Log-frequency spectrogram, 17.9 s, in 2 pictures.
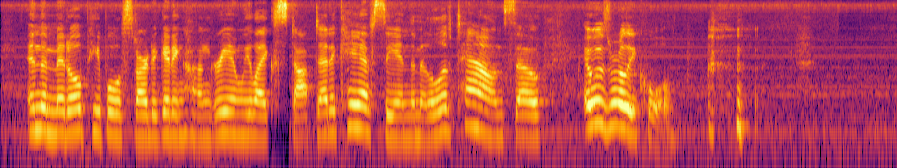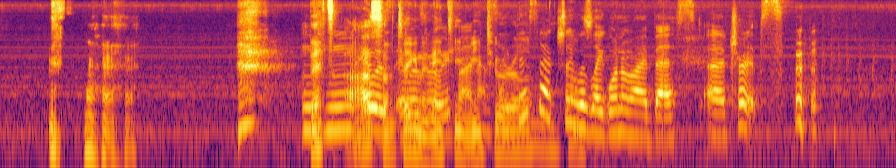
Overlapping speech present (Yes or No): Yes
